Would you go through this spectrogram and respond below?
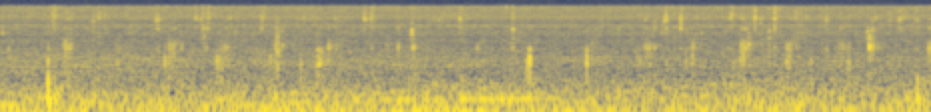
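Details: Indoor cat licking and lapping water, faint irregular wet ticks scattered through the clip against a constant low-pitched hum, no talking.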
